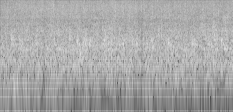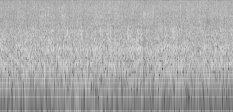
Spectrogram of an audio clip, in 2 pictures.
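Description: Heavy downpour: a steady hiss of rain pouring down and splashing on wet pavement and parked cars.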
